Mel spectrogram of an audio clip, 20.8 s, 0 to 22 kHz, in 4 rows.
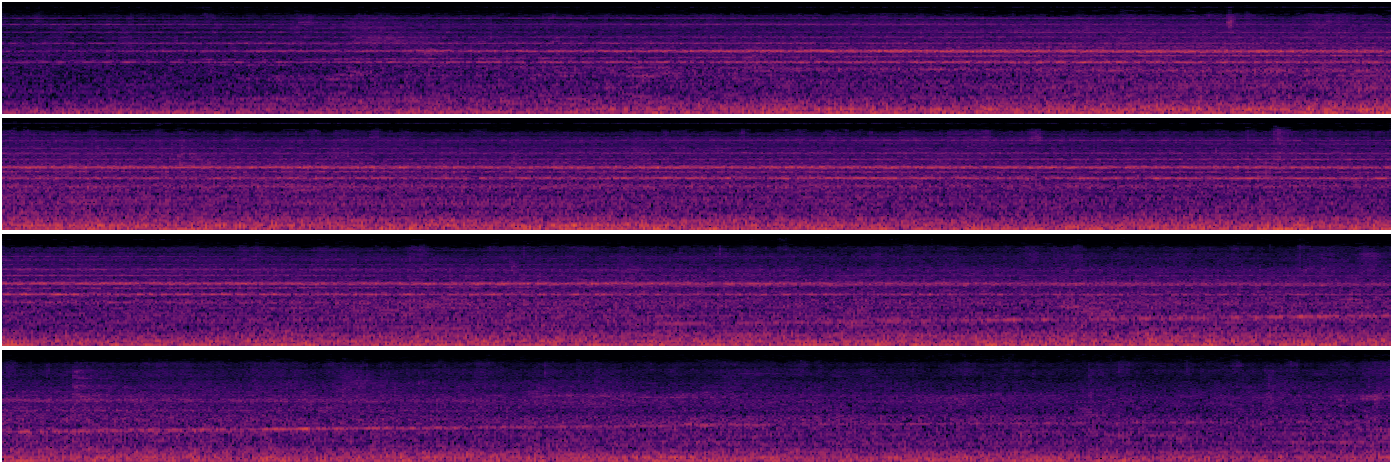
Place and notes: Arrivals and departures of tramcars in the Tramtunnel.
Recorded as part of The Hague Sound City for State-X/Newforms 2010.
The Hague, The Netherlands, 19 November 2010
